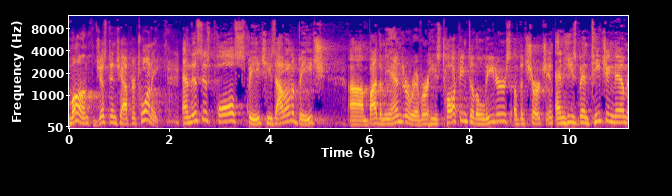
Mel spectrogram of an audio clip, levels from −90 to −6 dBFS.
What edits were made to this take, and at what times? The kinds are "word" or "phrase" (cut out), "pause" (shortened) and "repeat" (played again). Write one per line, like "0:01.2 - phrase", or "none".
0:07.2 - word
0:09.7 - word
